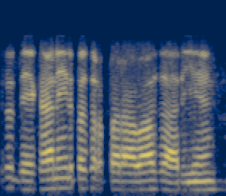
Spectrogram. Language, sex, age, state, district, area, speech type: Urdu, male, 30-45, Uttar Pradesh, Gautam Buddha Nagar, urban, conversation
